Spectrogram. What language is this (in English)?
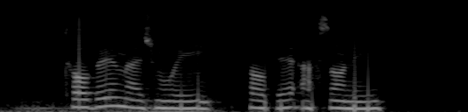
Persian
